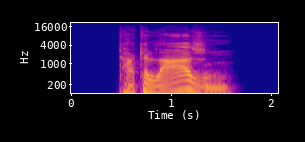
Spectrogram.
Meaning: plural of Takelage
- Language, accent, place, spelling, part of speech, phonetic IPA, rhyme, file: German, Germany, Berlin, Takelagen, noun, [takəˈlaːʒn̩], -aːʒn̩, De-Takelagen.ogg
